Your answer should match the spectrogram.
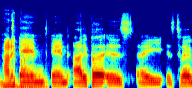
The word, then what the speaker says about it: Ārepa: So it's pronounced Ārepa. Ārepa.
